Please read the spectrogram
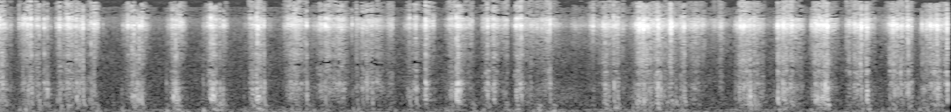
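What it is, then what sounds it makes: Dry foam kitchen sponge. Fingertips and short nails scratch and squeeze the cube tips of a hand-sized, blue-purple dry foam kitchen sponge, a solid porous foam cut into a grid of small cubes. Soft, crunchy crackling scrapes come in quick, irregular bursts with a bright, hissy top and short, dry decays.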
